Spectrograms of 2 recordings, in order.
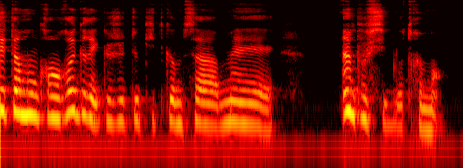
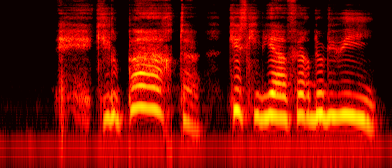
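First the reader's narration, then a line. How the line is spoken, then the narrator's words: Whispered in ear. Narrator (French): chuchota Tchitchikov à l'oreille de Nozdrev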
